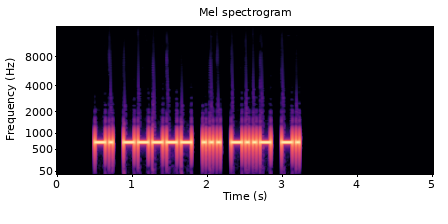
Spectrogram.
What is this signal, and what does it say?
Morse code, heard as a keyed tone, about 25 wpm, 700 Hz. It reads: N0SXN
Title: USA Call Signs - 5 Characters - Repeated 2x - 25wpm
